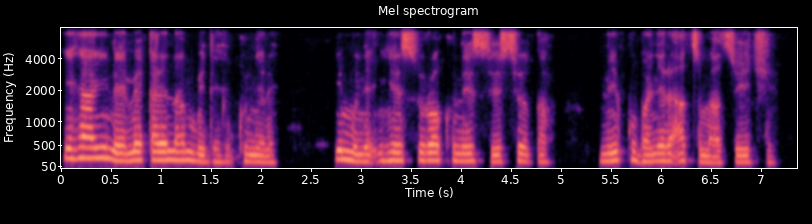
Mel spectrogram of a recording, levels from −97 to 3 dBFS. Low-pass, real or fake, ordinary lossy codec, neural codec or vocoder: 7.2 kHz; fake; Opus, 16 kbps; vocoder, 44.1 kHz, 128 mel bands every 512 samples, BigVGAN v2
